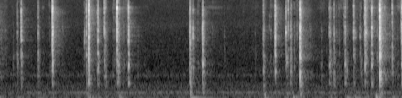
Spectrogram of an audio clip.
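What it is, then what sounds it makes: Plastic mechanical keyboard being typed on. Fingertips of both hands type on a white full-size MSI plastic mechanical keyboard with hollow keys. About seventeen sharp, hollow clacks fall in an uneven rhythm, some in quick bursts. Each bright keystroke dies away almost instantly over a faint low hum.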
